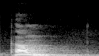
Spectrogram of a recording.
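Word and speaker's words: thumb: मतलब जिस भी स्पेलिंग में आपको ये मिले कि एम और बी इकट्ठे आ गए, ठीक है, वहाँ पर बी साइलेंट रहता है। THVMB थम, यहाँ भी एम बी है तो बी को साइलेंट रखना है, ठीक है।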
